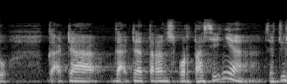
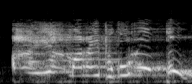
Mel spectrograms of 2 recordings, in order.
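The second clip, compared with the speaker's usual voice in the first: put-on high, loud child complaint; child's voice; 5 dB louder than usual. Child complaining to her father, high and loud. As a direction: whine it like a upset little kid.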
